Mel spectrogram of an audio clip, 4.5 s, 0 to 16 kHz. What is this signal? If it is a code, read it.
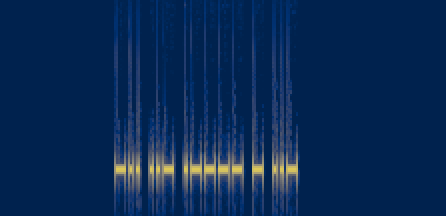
Morse code, heard as a keyed tone, about 36 wpm, 700 Hz. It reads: DU1TU
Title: Five Challenging Letter-Number Combinations 35wpm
